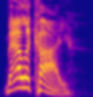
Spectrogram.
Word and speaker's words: Malachi: Malachi, to say it right, if you were wondering.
